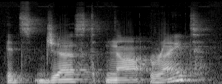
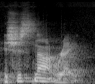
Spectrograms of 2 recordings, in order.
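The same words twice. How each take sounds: First: The word 'just' is pronounced fully and clearly. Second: The word 'just' is quick and reduced. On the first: The speaker calls it wrong. "I wouldn't pronounce it like that" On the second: The speaker calls it right. "I would say"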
